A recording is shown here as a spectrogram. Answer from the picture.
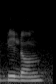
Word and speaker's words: Bilun: It's very Can you say it and can I pronounce it? Yeah. My name is Bon. Bon.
